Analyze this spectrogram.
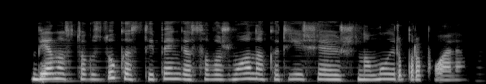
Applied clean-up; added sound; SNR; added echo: neural mask model DeepFilterNet 3.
